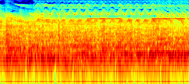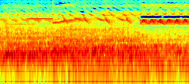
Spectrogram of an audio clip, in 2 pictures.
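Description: Jet aircraft passing overhead, a steady broad roar, with high warbling chirps repeating above it from about a second in.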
